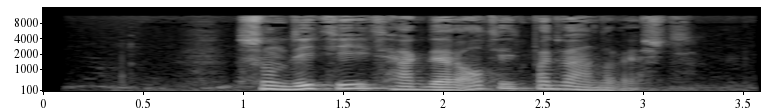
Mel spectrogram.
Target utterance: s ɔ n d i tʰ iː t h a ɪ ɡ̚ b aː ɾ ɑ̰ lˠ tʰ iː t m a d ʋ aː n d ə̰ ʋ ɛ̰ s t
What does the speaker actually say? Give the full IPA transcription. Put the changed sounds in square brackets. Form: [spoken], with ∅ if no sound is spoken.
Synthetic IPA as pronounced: s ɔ n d i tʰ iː t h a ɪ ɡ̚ [d] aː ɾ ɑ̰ lˠ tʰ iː t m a d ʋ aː n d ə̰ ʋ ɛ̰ s t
